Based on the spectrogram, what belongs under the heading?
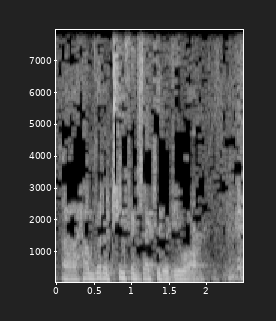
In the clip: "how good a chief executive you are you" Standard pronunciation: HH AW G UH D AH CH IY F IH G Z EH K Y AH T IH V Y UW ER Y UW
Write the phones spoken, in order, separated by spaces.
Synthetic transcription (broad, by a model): HH AW G UH D AH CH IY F IH G Z EH K Y AH T IH V Y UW ER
